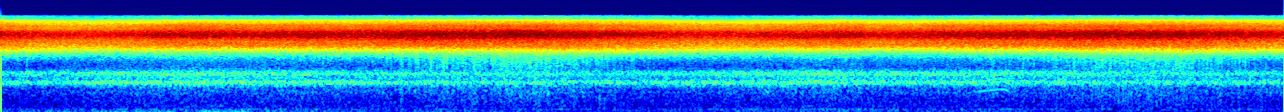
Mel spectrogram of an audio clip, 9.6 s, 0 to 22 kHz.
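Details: Swarming 13-year cicadas by the thousands fill a back yard with an unbroken, piercing, hiss-like chorus that rises and falls gently over ten seconds, over a softer lower hum.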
